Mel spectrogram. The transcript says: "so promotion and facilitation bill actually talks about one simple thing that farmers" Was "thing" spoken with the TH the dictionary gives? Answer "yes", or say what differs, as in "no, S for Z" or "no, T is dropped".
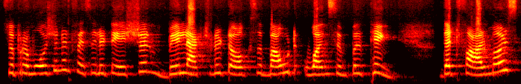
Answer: no, T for TH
